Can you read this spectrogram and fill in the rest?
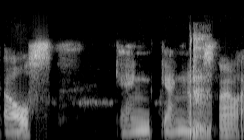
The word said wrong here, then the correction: Gangnam: I said that wrong. – Gangnam. I've been saying it wrong too. Gangnam. – I had a D. I threw an extra D sound. – I've been saying Gangnam. – There's not a singular D sound.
